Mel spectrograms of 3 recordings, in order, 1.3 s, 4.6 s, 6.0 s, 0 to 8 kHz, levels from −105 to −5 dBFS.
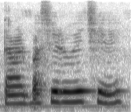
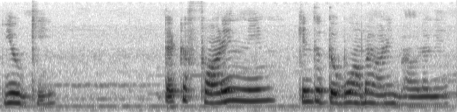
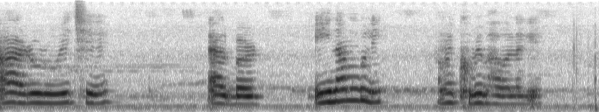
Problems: none marked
